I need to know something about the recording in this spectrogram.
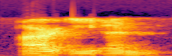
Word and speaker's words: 人: The last one, REN. R is a consonant. It will have the same pronunciation as the S in vision. Z, like this. So EN will have the same pronunciation as pen. So if we put Z and N together, it will be ren with a second tone. Ren, ren, ren.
